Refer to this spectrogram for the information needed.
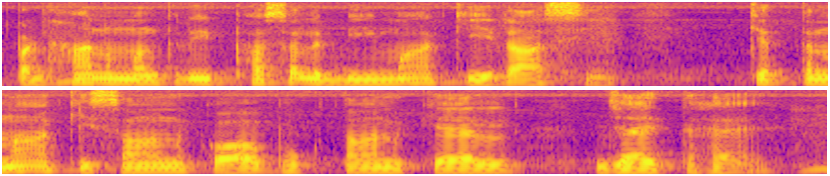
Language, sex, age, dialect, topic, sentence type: Maithili, male, 31-35, Southern/Standard, agriculture, question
